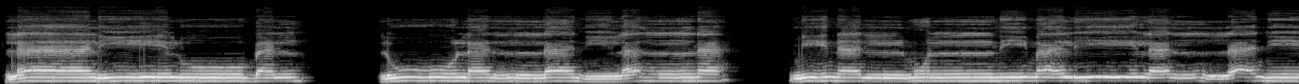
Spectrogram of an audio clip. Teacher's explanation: La, li, lu, bukan la, tapi la. Bunyinya enggak a kayak orang Indonesia, enggak e kayak orang Inggris. Pertengahannya vokal a itu seperti itu.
